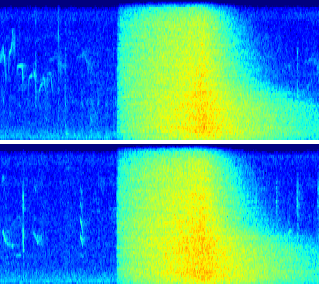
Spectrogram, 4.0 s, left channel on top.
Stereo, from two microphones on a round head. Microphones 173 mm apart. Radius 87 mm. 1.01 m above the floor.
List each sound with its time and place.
1.5 s a whoosh: 25° right (ahead or behind), 0.7 m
